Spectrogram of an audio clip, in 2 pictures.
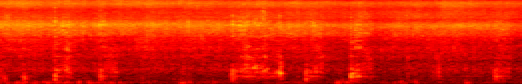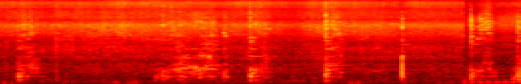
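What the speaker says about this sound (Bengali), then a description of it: "মশলা কষা হয়ে গেছে" A spice paste of tomato, salt, turmeric, chili powder and a few grains of sugar fries loudly in a pan for a Bengali fish curry, a steady sizzle broken by repeated scraping stirs, with no voices.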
